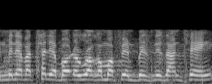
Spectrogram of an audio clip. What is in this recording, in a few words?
babble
